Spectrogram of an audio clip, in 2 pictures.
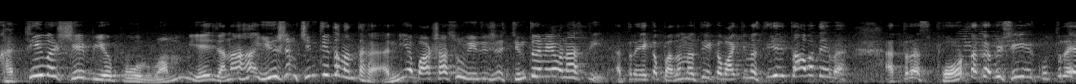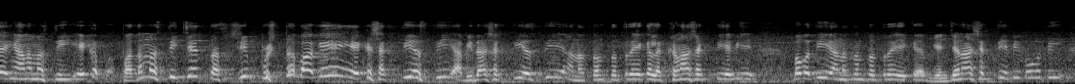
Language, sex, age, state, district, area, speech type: Sanskrit, male, 60+, Tamil Nadu, Thanjavur, urban, spontaneous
